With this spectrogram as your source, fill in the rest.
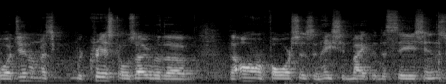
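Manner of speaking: ordinary talk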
